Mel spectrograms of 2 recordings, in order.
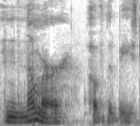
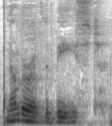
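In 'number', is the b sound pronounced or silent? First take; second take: silent; pronounced. First: Number sounds like numb-er, with silent b. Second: The b in number is pronounced. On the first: It means something that numbs a beast. "if you pronounce it number of the beast, it might be something that numbs a beast" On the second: It refers to the phrase from the Bible. "from the Bible"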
